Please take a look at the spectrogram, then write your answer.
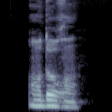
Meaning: Andorran
- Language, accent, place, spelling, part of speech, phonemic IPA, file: French, France, Lyon, Andorran, noun, /ɑ̃.dɔ.ʁɑ̃/, LL-Q150 (fra)-Andorran.wav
